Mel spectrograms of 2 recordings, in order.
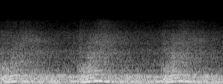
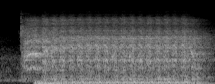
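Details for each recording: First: Salvage 2015 Honda CBR 600RR, 8,831 miles, running after tip-over sensor was plugged in and fuel pump primed; crisp note rising and falling smoothly with each throttle blip, revving normally. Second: Salvage 2015 Honda CBR 600RR, 8,831 miles, oil checked; starter spins engine briskly with even chuffing for about two seconds but never catches, no fuel pump prime because the tip-over sensor is unplugged.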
